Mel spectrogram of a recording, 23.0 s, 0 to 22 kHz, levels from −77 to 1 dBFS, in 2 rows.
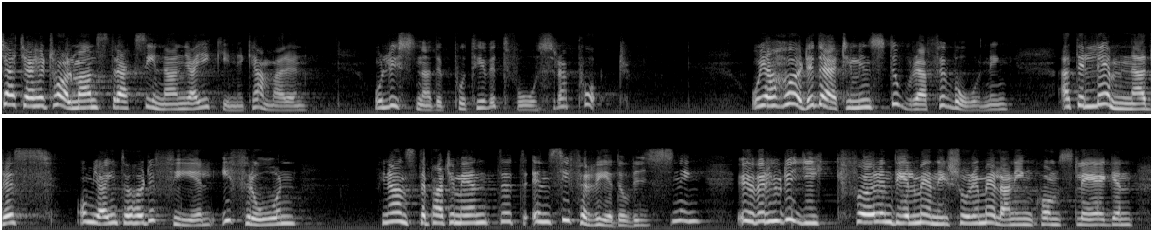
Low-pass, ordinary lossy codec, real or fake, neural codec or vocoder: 7.2 kHz; none; real; none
